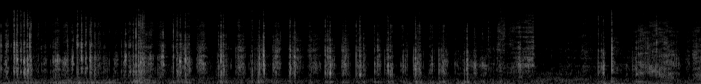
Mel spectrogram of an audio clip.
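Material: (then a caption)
Cardstock. A folded cardstock bottle tag is scratched with fingernails, first while held and then laid flat. A rapid run of dry, bright, papery scratches with a brief soft rasping pause near the end before one last longer scrape.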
